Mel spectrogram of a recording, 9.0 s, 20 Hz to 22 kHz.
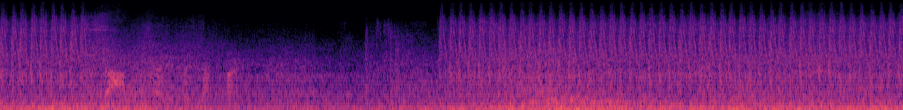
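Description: Machine gun fire in the Halo 2 video game, bursts and rapid sustained firing through a noisy battle. There is a brief lull in the middle before the shooting resumes continuous and loud.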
